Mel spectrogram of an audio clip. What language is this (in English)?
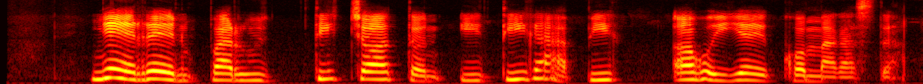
Kalenjin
